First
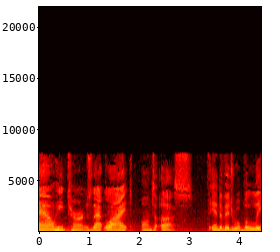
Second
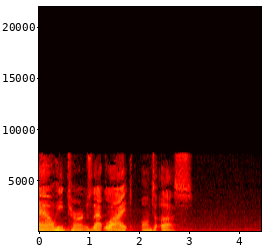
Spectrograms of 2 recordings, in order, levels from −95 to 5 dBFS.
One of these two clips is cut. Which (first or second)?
first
